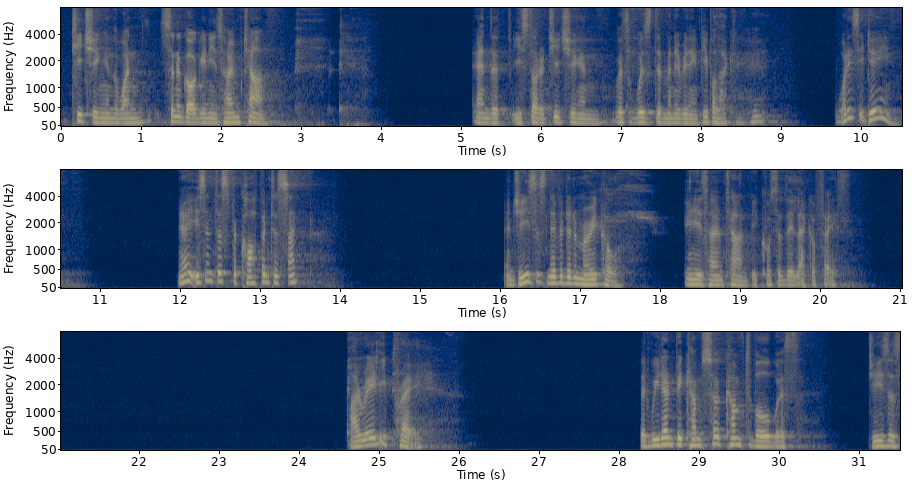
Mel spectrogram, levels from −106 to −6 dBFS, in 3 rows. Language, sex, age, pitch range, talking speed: English, male, 50-69, 110-145 Hz, 110 wpm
